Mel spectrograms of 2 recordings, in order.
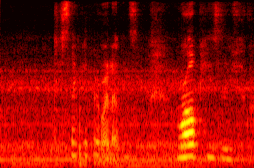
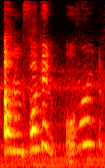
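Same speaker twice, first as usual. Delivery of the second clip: higher-pitched sarcastic pretend claim; mock over it; 6 semitones higher than usual. Voicing what others want her to say, sarcastic. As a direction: mimic the lie they want, pitched up. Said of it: "You want me to fucking say".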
